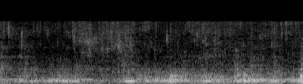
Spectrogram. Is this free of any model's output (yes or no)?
yes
